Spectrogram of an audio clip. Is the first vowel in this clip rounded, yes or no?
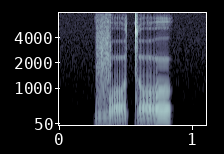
yes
